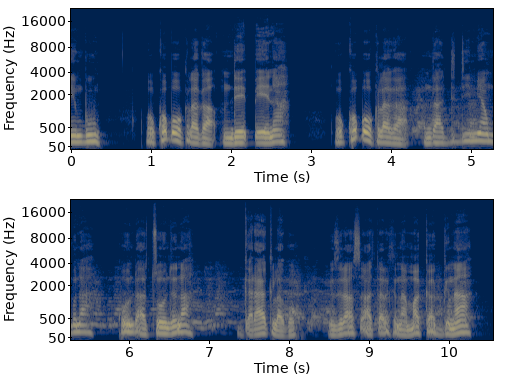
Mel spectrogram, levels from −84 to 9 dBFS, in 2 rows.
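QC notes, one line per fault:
3.9–10.48 s, feedback echo between two devices: each word returns at a steady interval of roughly 0.4 s, peaking at about 17 dB below the direct speech, with a thinner, ringing quality. A second device in the same room is playing back this talker's audio, and the microphone picks that playback up and sends it again. The local echo canceller only models its own loudspeaker output, so it does not remove this path, and the loop delay sets the repeat spacing.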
